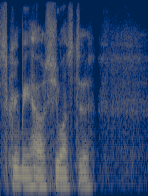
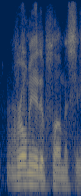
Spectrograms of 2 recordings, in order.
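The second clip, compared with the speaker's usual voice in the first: plain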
